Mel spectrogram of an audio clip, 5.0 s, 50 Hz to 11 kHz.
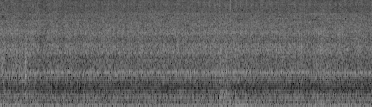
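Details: Garbage truck SL01074 idling: a loud, steady diesel rumble with a raspy, hissy edge from a bad exhaust leak.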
